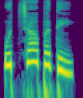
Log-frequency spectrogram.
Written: ಉಚಾಪತಿ

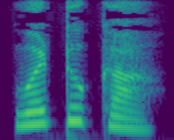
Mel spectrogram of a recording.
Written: ವಟಕ

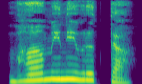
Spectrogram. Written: ಭಾಮಿನಿವೃತ್ತ

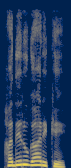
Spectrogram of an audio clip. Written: ಹದಿರುಗಾರಿಕೆ

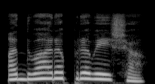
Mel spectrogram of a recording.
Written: ಅದ್ವಾರಪ್ರವೇಶ

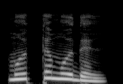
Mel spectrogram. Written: ಮೊತ್ತಮೊದಲು

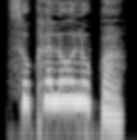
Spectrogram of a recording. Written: ಸುಖಲೋಲುಪ

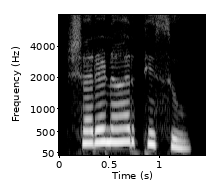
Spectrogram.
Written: ಶರಣಾರ್ಥಿಸು

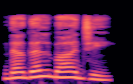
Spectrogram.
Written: ದಗಲಬಾಜಿ

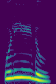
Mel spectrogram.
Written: ಉಳಿಯಿಡು

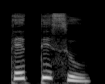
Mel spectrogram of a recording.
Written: ತೆತ್ತಿಸು

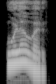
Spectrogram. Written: ಒಳವರಿ

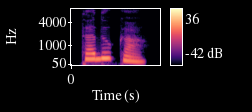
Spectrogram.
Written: ದಾಧಿಕ

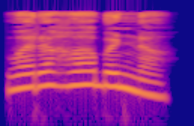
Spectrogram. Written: ವರಹಾಬಣ್ಣ

